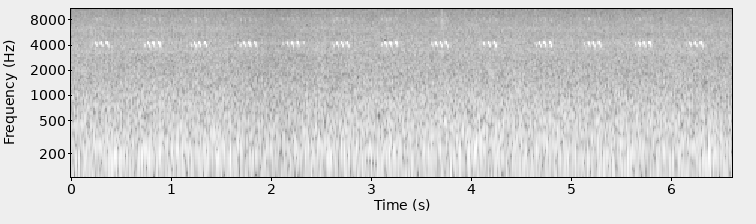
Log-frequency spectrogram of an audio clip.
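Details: In a forest at night, a cricket chirps steadily in short, high, trilled bursts about twice a second over a soft night hush.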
